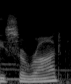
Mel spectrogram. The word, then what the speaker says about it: sarod: Now, he is the sarod player? – Sarod player, yes. – Sarod, am I saying that wrong? – Sarod.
